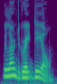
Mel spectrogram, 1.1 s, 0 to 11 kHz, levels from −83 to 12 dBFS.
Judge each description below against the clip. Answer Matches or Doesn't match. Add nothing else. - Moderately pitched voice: Matches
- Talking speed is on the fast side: Matches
